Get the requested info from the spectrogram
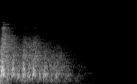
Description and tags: Found a bunch of metal signs from the 70's in a hardware store that said "Fresh country eggs"... thought it was hilarious at the time? Took them home and made noises with them. Recorded direct to PC with unknown mic 1989.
